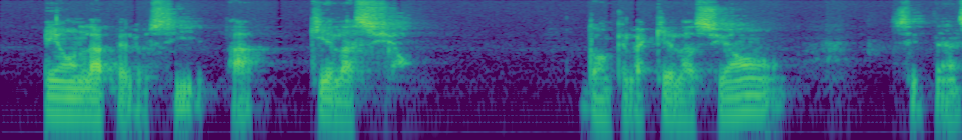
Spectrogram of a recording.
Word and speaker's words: chélation: Donc ça s'écrit chélation, mais ça se prononce chélation.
